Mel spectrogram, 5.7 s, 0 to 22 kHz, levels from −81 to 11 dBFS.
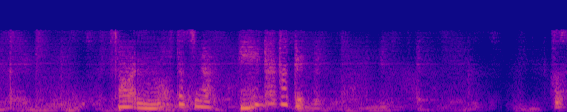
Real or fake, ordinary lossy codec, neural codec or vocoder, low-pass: fake; none; codec, 44.1 kHz, 0.9 kbps, DAC; 7.2 kHz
